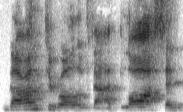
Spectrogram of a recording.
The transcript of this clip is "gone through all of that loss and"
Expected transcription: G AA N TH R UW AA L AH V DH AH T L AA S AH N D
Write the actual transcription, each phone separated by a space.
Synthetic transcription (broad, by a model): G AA N TH R UW AA L AH V DH AH T L AA S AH N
